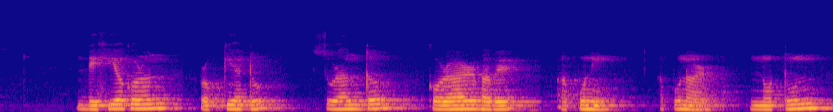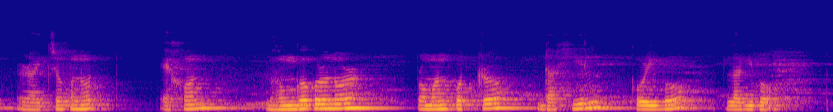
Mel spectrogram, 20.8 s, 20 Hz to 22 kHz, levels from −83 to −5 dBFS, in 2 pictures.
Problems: echo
